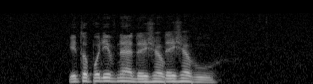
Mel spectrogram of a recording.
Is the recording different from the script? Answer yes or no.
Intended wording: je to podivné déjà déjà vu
no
